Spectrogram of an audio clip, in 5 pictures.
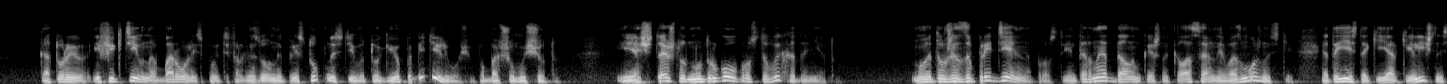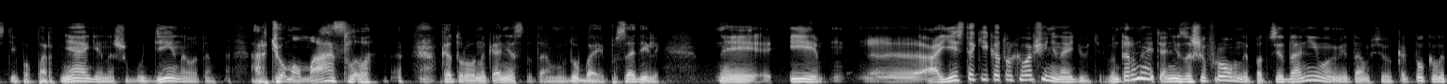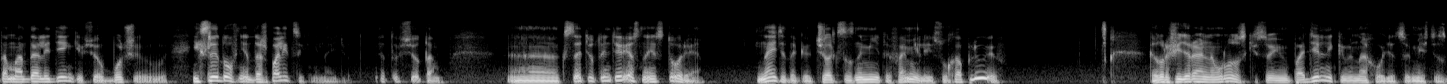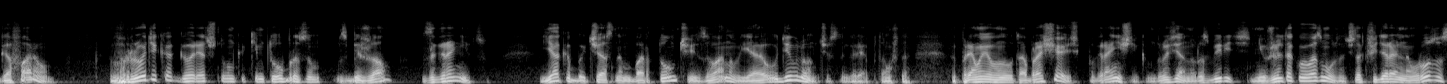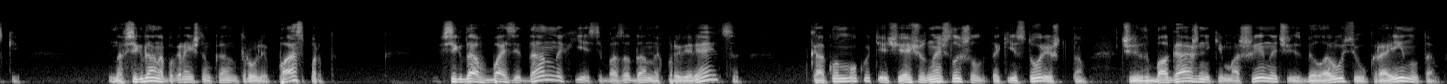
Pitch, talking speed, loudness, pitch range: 115 Hz, 155 wpm, -15 LUFS, 100-145 Hz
